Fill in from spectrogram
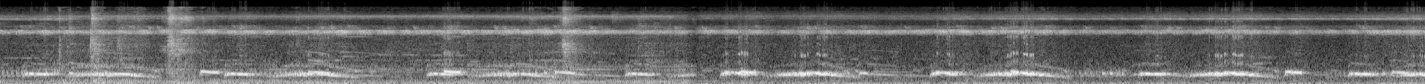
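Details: White, red-eyed Barbary dove calling actively early in the morning: a long series of low, rolling arched coos about every two seconds, over a steady high-pitched insect drone.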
